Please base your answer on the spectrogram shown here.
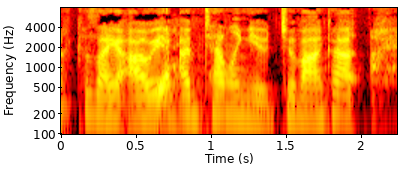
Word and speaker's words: Jovanaka: do we have today okay Javan is it javanka because I I'm telling you javanka I said it right I normally can get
